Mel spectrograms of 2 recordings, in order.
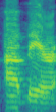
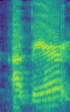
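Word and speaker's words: haber: our old friend tener a bear is to possess something so you'll notice right off about that i'm right off about the bear is irregular ok we don't pronounce the H so it is pronounced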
